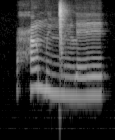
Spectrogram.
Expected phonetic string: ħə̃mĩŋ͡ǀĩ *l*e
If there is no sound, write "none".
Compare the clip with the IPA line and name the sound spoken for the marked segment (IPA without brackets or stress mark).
l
